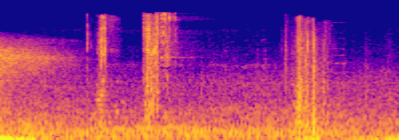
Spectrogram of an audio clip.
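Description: Item pickups click softly.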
